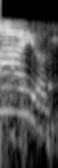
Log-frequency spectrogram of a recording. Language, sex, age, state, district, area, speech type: Maithili, female, 18-30, Bihar, Samastipur, rural, conversation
